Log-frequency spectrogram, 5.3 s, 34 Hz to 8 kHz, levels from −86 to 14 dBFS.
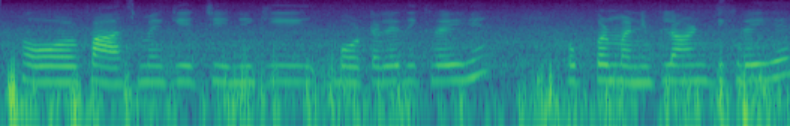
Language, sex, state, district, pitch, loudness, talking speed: Hindi, female, Madhya Pradesh, Dhar, 225 Hz, -20 LUFS, 170 wpm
